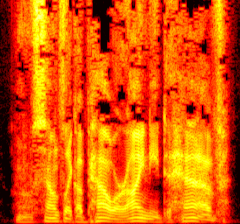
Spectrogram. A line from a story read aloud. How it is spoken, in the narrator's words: I growled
